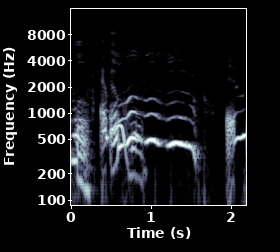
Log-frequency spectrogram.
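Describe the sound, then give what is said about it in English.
A person howls like a dog, a long wavering vocal wail with sliding pitch, followed by a brief pause and a shorter howl starting up again; fairly loud. “Shall we play the song instead of just howling like that?”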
